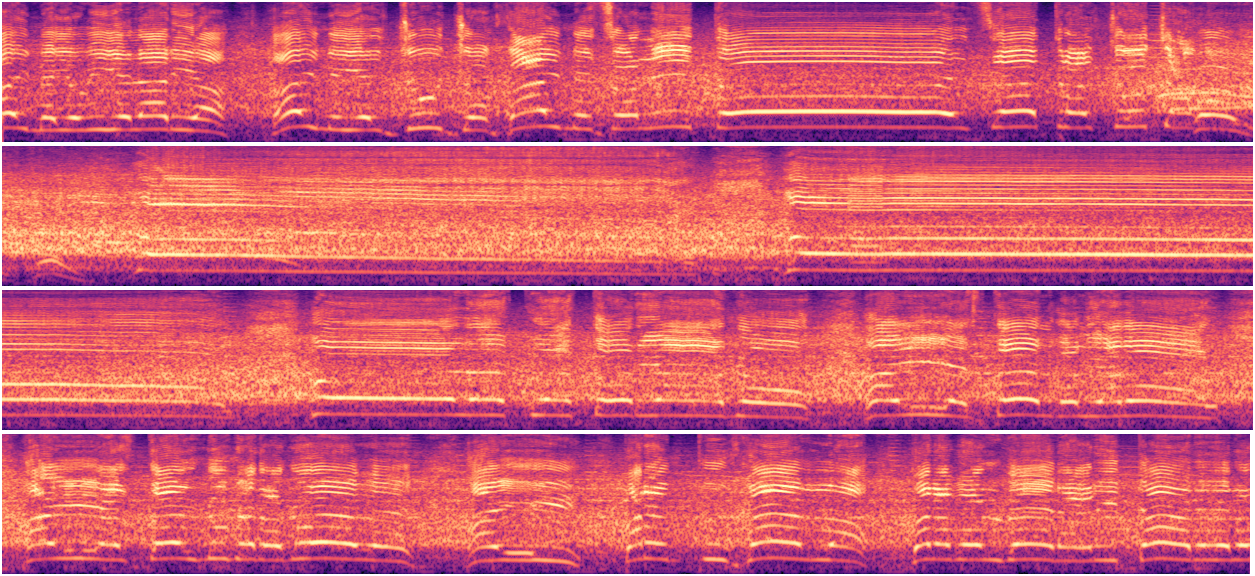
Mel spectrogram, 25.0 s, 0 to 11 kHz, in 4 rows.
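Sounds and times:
commentator shouting goal cry: 0.0s - 25.0s
stadium crowd cheering: 0.0s - 25.0s.

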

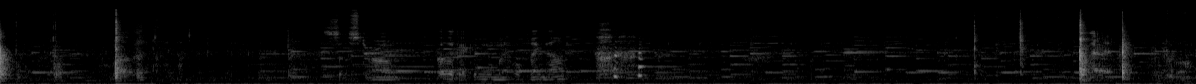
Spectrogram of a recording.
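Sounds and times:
background music: 0.0s - 11.9s.

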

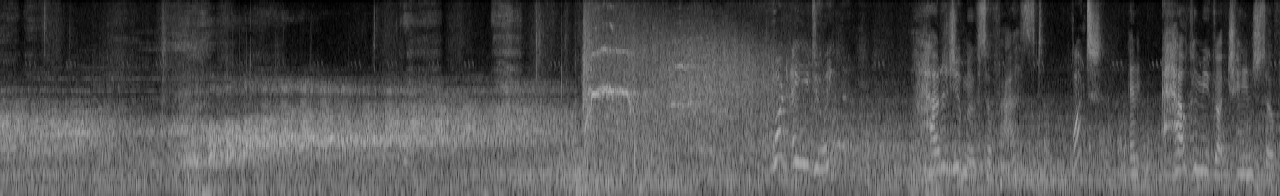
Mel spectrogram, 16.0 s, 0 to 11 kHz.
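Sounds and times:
steady rushing noise: 0.0s - 16.0s.

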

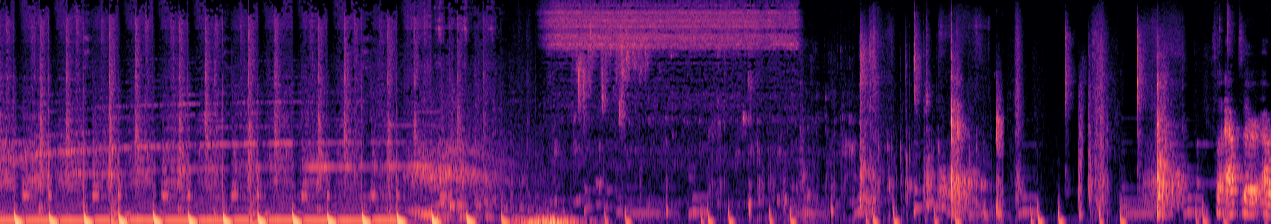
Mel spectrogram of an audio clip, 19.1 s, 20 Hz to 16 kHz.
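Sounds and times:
background music with beat: 0.0s - 19.0s
water running from faucet: 8.0s - 13.8s
water splashing in basin: 8.2s - 14.7s.

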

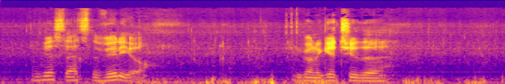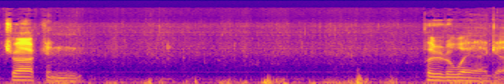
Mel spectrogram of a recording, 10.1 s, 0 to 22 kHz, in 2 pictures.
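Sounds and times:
faint steady hum: 0.0s - 10.0s
water and wind thumping hull: 0.0s - 10.0s.

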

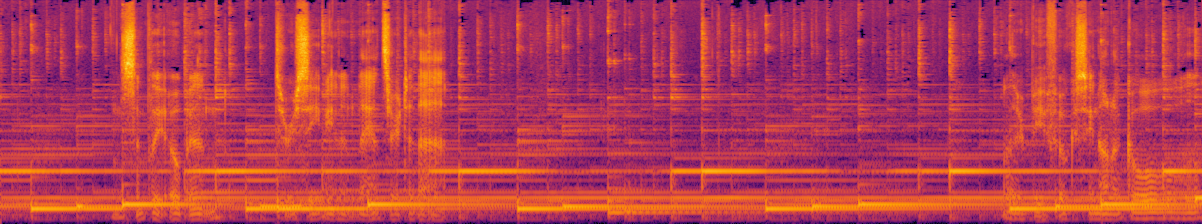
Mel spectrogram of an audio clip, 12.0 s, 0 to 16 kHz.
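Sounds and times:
steel tongue drum melody: 0.0s - 12.0s.

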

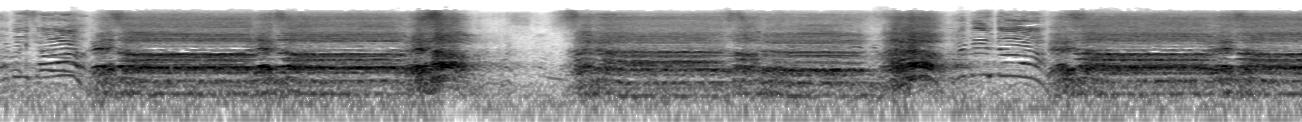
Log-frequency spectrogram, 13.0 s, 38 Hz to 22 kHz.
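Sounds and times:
men chanting in unison: 0.9s - 4.8s, 10.5s - 13.0s.

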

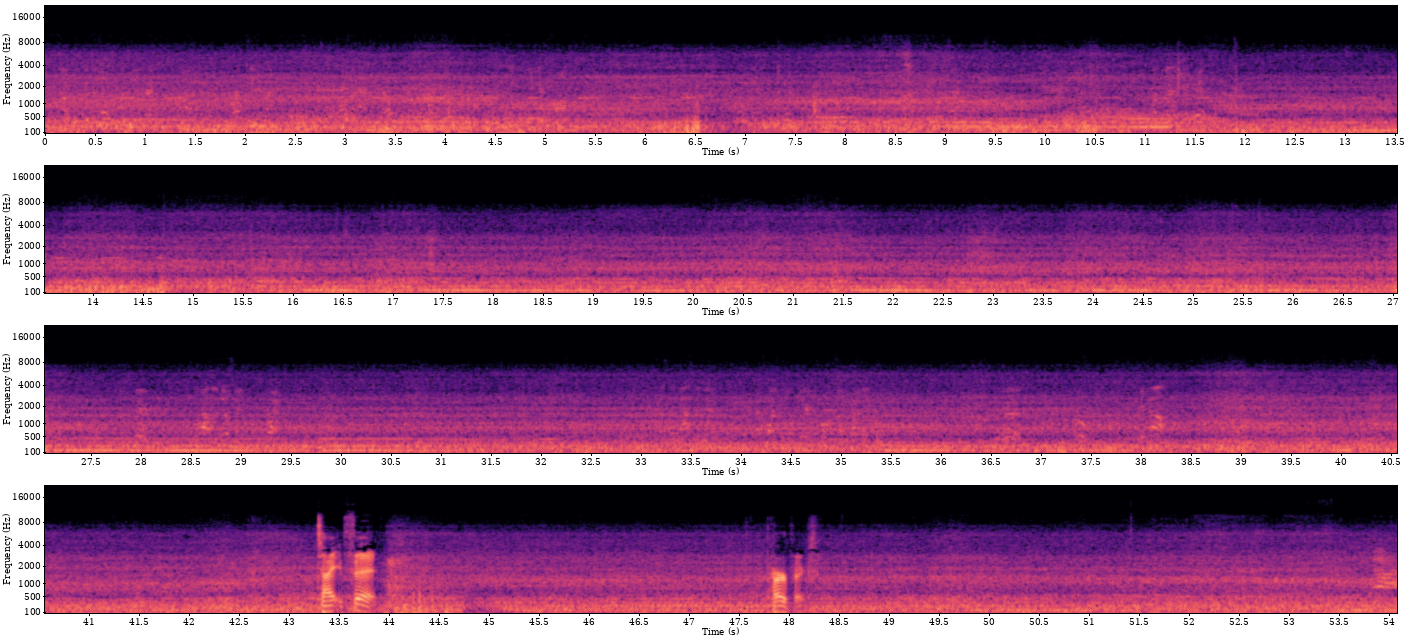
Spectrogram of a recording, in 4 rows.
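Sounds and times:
forklift engine running: 0.0s - 54.0s.

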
